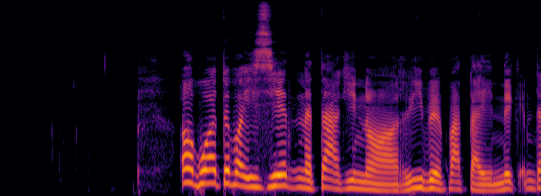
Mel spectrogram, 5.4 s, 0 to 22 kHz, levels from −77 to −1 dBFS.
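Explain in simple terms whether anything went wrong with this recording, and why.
From 3.33 s to 5.13 s the speech plays about 5.7% slower and drops roughly a semitone in pitch, then snaps back. This is a drift correction step, likely from clock-matching software abruptly slowing playback to refill its buffer.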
